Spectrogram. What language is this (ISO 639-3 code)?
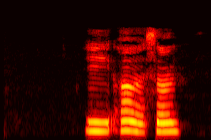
zho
